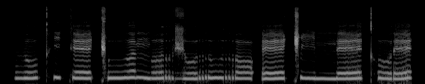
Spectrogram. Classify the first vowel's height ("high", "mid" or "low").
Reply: mid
